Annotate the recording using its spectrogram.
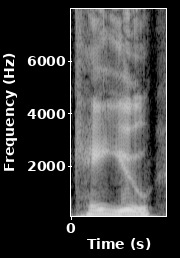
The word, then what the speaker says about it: Queue: Next up is a nice little tune from a band called KU, but it's spelled Q-U-E-U-E.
